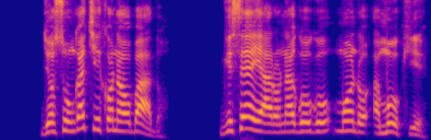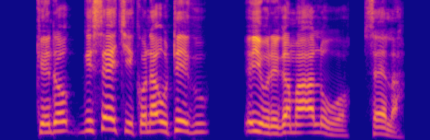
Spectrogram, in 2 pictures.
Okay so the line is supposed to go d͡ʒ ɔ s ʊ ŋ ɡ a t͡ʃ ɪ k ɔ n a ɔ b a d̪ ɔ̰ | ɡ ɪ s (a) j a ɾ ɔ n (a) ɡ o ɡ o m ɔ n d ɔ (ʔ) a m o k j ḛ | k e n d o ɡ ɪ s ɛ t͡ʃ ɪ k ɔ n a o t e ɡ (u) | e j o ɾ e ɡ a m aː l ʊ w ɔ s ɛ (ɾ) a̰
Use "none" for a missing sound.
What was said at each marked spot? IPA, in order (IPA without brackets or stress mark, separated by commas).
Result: ɛ, a, ʔ, u, l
